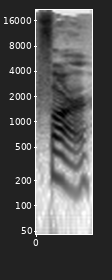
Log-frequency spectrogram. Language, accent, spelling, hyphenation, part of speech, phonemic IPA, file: English, US, far, far, adjective / adverb / verb / noun, /fɑɹ/, En-us-far.ogg
- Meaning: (adjective) 1. Distant; remote in space 2. Remote in time 3. Long 4. More remote of two 5. Extreme, as measured from some central or neutral position 6. Extreme, as a difference in nature or quality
